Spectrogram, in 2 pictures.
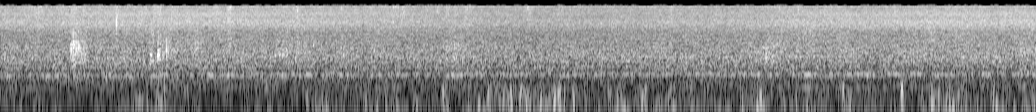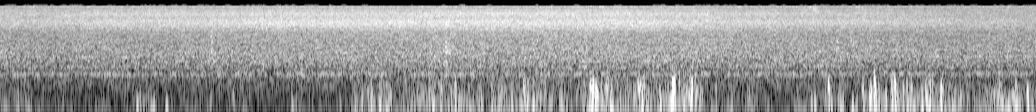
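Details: Wasps buzzing in a low, steady drone that holds one pitch throughout, soft and continuous, with rustling and scattered low thumps growing louder toward the end.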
